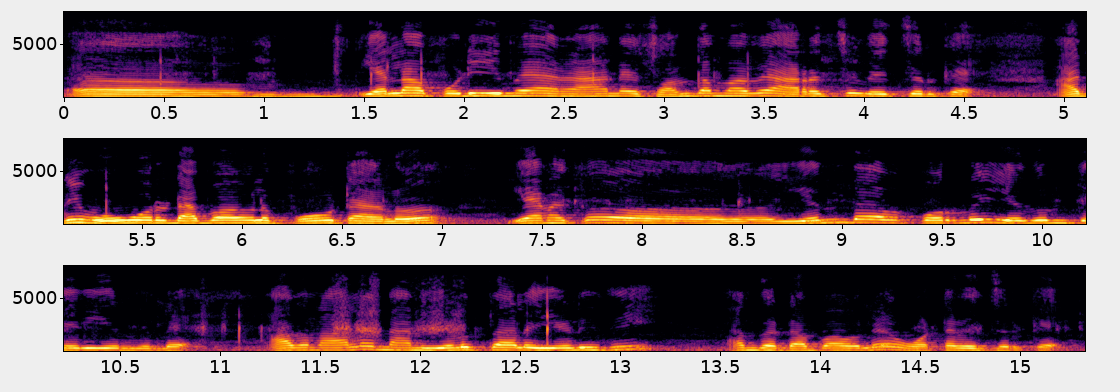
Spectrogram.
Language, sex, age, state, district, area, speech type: Tamil, female, 60+, Tamil Nadu, Coimbatore, urban, spontaneous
